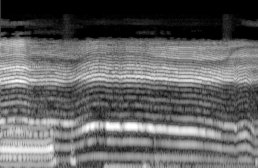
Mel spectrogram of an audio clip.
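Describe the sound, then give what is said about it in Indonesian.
A voice imitates a sheep's bleat, a sustained, wavering "baa" with a nasal, tremulous pitch, loud and unbroken for about two seconds with no other talk. “oh di film Nusa ada domba juga ya, ya takut adik dombanya ini kayak bapak-bapak ya ah, lucunya be gimana suara domba oh gitu”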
